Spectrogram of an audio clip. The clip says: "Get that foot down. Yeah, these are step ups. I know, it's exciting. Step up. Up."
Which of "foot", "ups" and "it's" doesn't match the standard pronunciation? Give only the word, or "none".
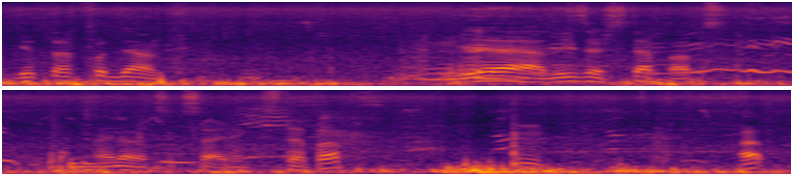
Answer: foot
